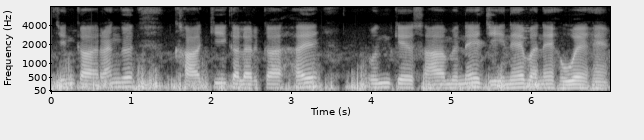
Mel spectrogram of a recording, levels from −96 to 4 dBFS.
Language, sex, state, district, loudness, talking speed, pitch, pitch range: Hindi, male, Uttar Pradesh, Lucknow, -16 LUFS, 105 wpm, 135 Hz, 130-150 Hz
